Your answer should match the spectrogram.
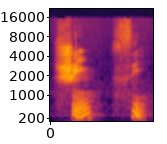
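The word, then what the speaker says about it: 星期: করতেছি সেটা হচ্ছে যে সিং সি সিং সি এটা ফার্স্ট টোন এইটা ফার্স্ট টোন এটা ফার্স্ট টোন তাহলে উচ্চারণ কেমন করে করবো সিং সিং তারপর সি সিং সি সিং সি সিং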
